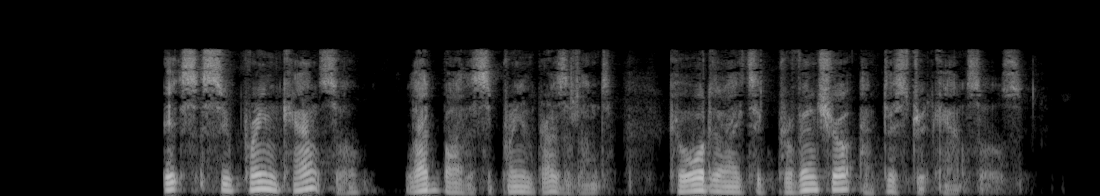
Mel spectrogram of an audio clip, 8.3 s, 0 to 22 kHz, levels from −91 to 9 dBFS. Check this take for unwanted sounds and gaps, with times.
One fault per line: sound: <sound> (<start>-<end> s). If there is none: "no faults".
no faults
